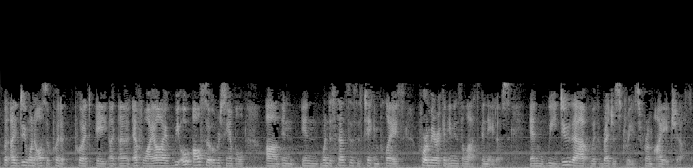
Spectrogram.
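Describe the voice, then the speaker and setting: A researcher whose first language is Tagalog gives an earnest conference presentation, with frequent ums and restarts. Her voice is fairly low, and the recording is muffled with a slight hiss or hum.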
